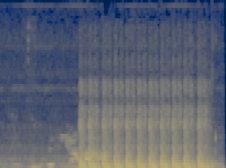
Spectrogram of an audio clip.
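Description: Rapid automatic gunfire in the mobile battle-royale game PUBG Mobile, a loud burst of evenly spaced shots that starts abruptly and runs steadily for about a second and a half, close and dominant.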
